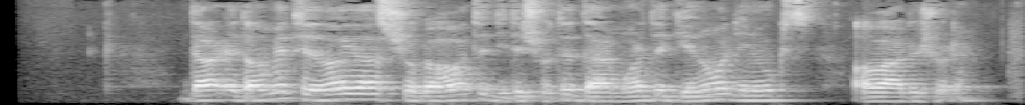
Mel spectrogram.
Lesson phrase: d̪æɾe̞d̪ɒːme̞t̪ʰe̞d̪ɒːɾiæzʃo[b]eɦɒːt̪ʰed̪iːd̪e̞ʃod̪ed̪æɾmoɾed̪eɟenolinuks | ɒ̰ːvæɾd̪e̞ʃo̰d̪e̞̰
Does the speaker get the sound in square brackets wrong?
no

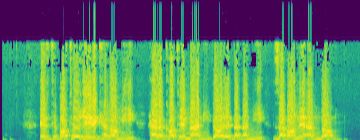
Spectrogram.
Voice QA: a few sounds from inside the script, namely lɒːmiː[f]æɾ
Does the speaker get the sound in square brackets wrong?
yes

